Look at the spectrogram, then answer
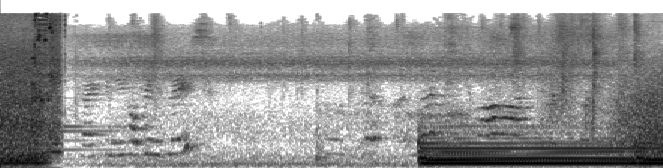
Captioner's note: indistinct children's chatter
